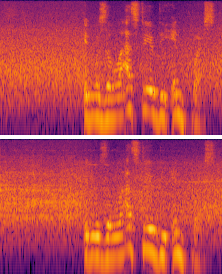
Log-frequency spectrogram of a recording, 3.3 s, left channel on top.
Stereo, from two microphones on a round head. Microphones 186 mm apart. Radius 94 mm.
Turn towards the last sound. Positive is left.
turn(degrees=50)  # may be behind; listen again after turning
